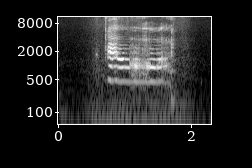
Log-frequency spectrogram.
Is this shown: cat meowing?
yes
